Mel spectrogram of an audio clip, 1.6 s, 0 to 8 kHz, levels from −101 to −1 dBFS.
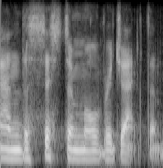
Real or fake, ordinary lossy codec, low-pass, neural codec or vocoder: real; Opus, 24 kbps; 7.2 kHz; none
